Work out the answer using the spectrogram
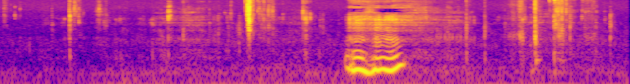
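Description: Chewing and small wet mouth clicks from eating a white-glazed mini donut with chocolate sprinkles, with a short hummed "mmm" about three and a half seconds in.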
